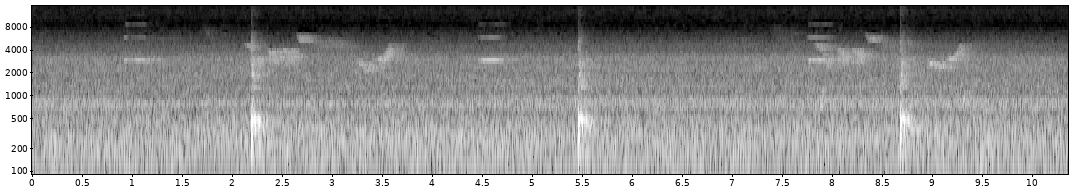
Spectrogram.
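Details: Godox AD600B TTL strobe fired at full power: three sharp snaps about three seconds apart, each followed by a rising electronic recharge chirp; loud firing noise.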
